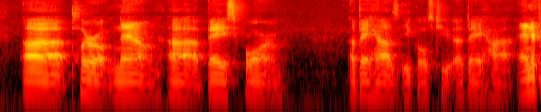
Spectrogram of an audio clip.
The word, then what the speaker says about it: abeja: Abejas equals to abeja. And if we were to go over to here, pronunciation notes, the J is pronounced like the H in hat, ha, abeja.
